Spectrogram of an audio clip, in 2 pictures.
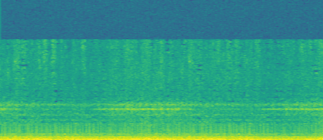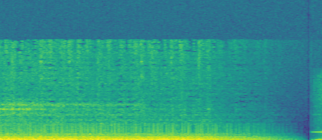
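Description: Steady low rumble from an animated logo outro's sound effects, fading out over the last second.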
